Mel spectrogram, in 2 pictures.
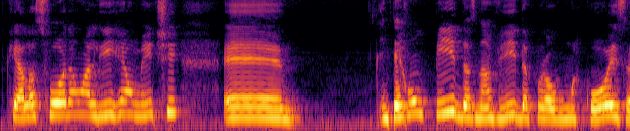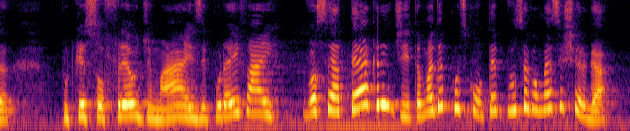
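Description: Woman, spiritual teacher, informal lecture, breathy-husky tone, frequent tag questions. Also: fairly high pitch, normal speed, mellow. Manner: peppers speech with "né?" and "tá?" tag questions. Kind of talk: conversational teaching monologue.

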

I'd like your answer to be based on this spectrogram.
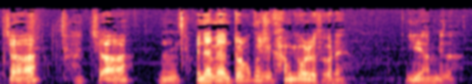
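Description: Brisk male teacher running drills. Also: mid-range voice, big pitch swings, creaky, no echo. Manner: brisk prompting, repeats "one more time". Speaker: English conversation teacher. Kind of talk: audio lesson drills.

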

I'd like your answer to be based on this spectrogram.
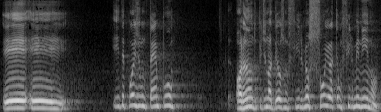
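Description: A man's voice: high-pitched, normal speed, long pauses, mellow. Brazilian pastor in his forties, reverberant hall. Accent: Brazilian Portuguese. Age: 40s. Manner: storytelling with acted dialogue, emotional swings. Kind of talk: sermon. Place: large church hall. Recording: church hall with long reverb.

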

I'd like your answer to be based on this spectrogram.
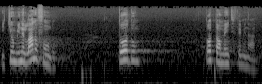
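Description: Man, Brazilian accent, pastor, high voice, storytelling sermon, acts out dialogue. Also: moderate pace, in a large hall. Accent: Brazilian Portuguese. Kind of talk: sermon testimony.

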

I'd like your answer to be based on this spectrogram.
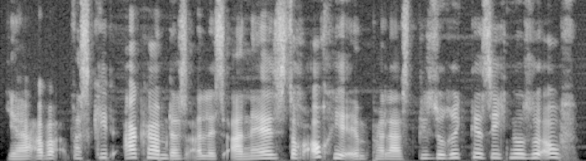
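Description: A woman's voice: fairly high pitch, quick pace, clean tone, no room sound, studio quality, voice pushed up, natural voice. A woman voicing a spoiled, frightened young man raised in a palace, pleading and defensive. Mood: protesting.

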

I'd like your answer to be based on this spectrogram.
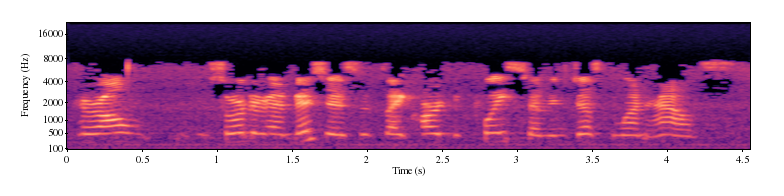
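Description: A woman's voice: a little high, flat delivery, normal speed, pushed and bright, lo-fi sound, a little hiss or hum. A woman chatting casually as a guest in a fan discussion.

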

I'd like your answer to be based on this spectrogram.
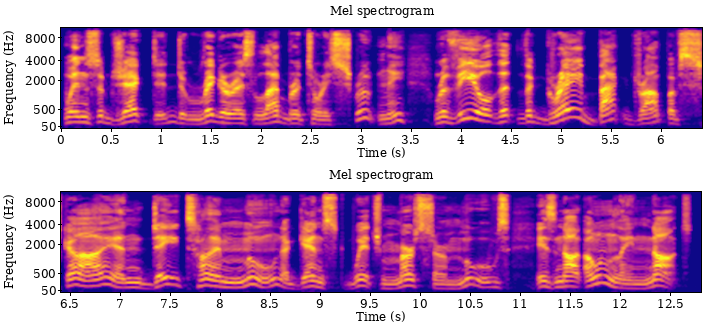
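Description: A man voicing a dry, pedantic male research chief who explains findings on television, slowly and deliberately. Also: mid-range voice, very animated, a bit bright, no room sound, pitched above the performer's own voice, heavily acted. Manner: slow, deliberate, lecturing. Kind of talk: audiobook character voice.

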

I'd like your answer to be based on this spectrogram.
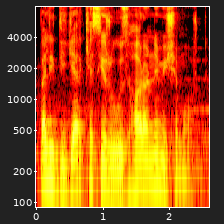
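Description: A man reading a literary story aloud as an audiobook narrator, measured and somber. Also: mid-range voice, animated, a little hiss or hum. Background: soft instrumental music.

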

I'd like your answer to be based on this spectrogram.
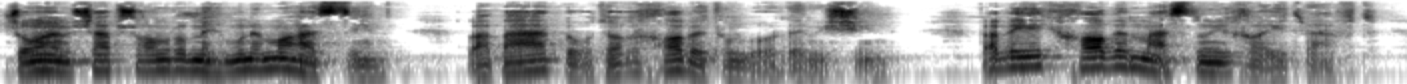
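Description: Narrator doing a confident middle-aged chief, firm, husky. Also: male voice, on the low side. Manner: firm, assured. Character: confident male company chief, about forty.

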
